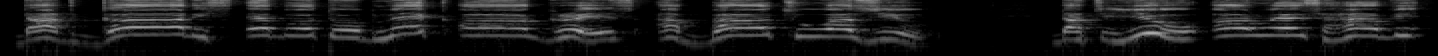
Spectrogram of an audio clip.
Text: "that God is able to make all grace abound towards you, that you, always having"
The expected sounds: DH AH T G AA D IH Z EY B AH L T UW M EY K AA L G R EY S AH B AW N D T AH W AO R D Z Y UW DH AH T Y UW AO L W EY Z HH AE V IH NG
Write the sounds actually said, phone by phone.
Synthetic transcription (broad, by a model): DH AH T G AA D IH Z EY B AH L T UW M EY K AA L G R EY S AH B AW T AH W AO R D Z Y UW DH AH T Y UW AO L W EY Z HH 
